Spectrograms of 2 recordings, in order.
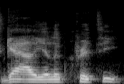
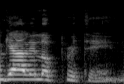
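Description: First: Slow, put-on Jamaican "Gal, you look pretty"; son's patois attempt. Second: "Gal, you look pretty" with Jamaican "Gal" and lilt; patois correction. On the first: Son copying mom in a mock Jamaican accent. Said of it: "That makes more sense". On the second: Shown as a demonstration. Mother models the right word, Jamaican accent.

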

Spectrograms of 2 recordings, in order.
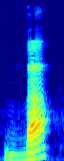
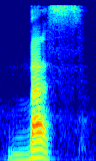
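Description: First: "bas" with the final S left silent. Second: "basse" with a clearly heard final s sound. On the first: Teacher showing pupils the silent letter in "bas", silent final S. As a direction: say "bas" as one short open syllable, no S sound. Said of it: "on a une lettre muette". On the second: Teacher showing where the silent letter returns in "basse", final S sounded. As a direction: close "basse" on an audible sss. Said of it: "Lettre muette qu'on va retrouver quand on dit". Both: Shown as a demonstration.

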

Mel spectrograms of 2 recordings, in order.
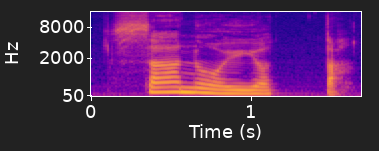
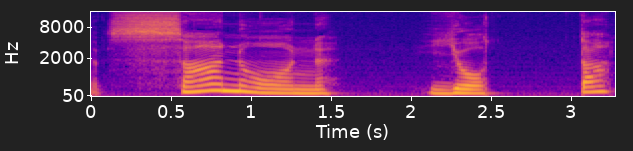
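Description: First: Sanoi jotta joined as "sanoj-jotta"; linked sanoi jotta without the N; N out, J doubled. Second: Sanon, pause, jotta; slow careful sanon jotta with its N; N sounded. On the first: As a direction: glide sanoi into a long J of jotta. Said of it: "leaving out the N and doubling the J". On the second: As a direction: keep sanon apart from jotta. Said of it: "leaving out the N". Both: Shown as a demonstration.

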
